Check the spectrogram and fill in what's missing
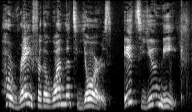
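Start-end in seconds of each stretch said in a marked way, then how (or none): none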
